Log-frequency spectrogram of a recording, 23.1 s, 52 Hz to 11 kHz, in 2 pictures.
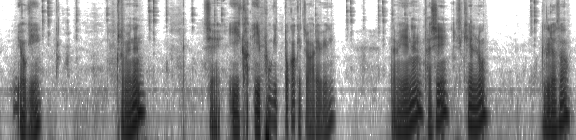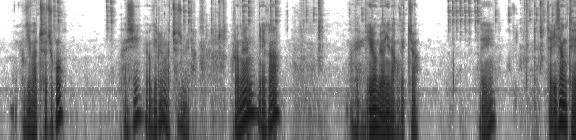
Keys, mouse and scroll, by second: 0.7 ctrl+click, 2.1 space, 8.9 s, 15.7 space, 17.5 shift+middle click, 22.0 shift+middle click.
